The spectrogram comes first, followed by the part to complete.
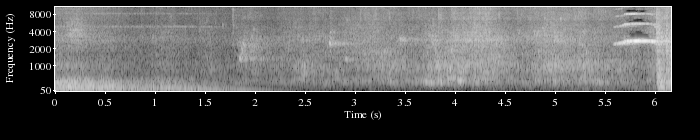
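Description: A low rumbling drone that fades out about two seconds in, leaving a faint hiss with a few short high tones, and a brief high rising tone near the end.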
